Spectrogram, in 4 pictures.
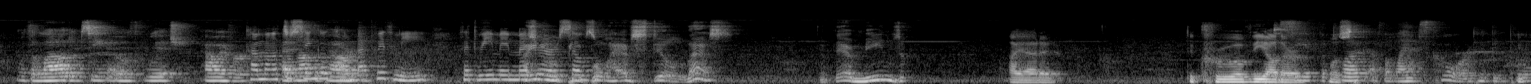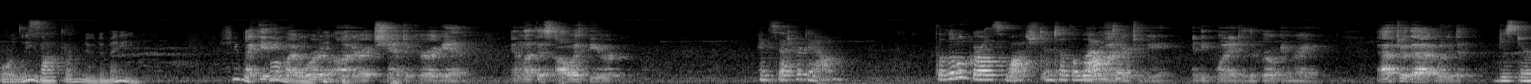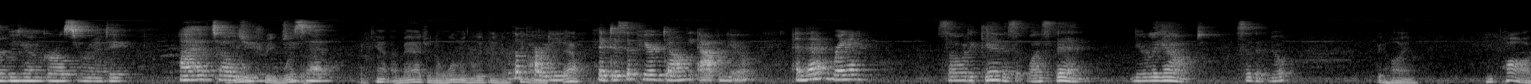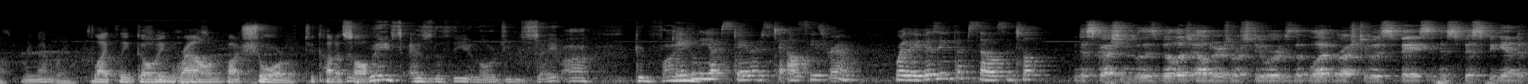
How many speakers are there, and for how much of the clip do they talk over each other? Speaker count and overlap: eight, about 16%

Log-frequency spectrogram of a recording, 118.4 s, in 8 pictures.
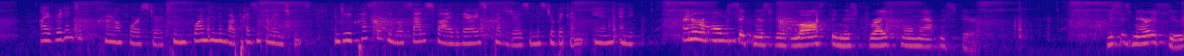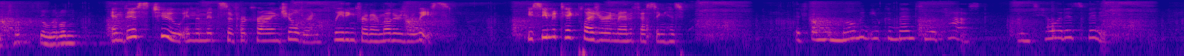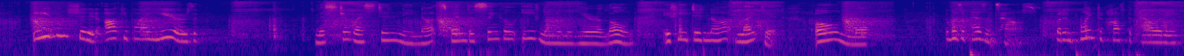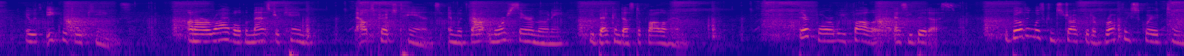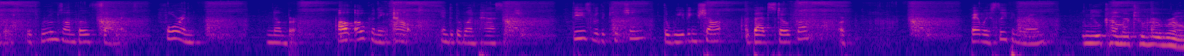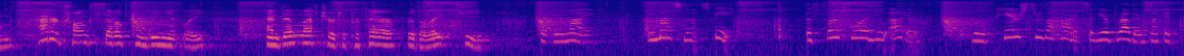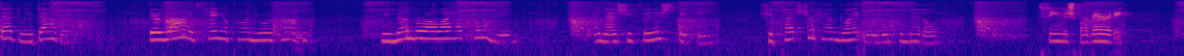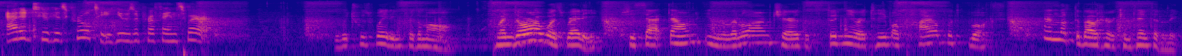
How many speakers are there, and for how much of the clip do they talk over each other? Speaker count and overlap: six, no overlap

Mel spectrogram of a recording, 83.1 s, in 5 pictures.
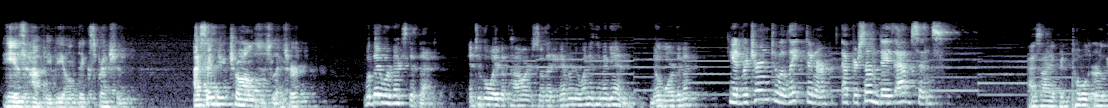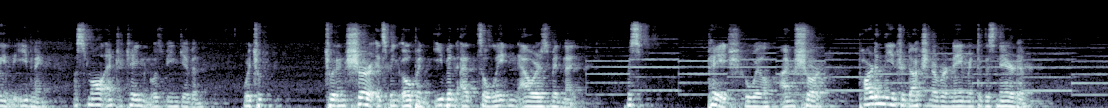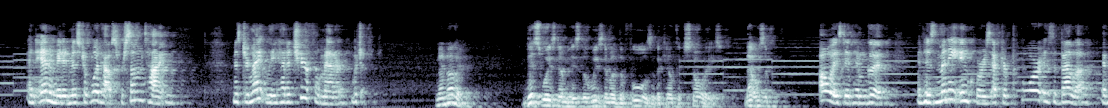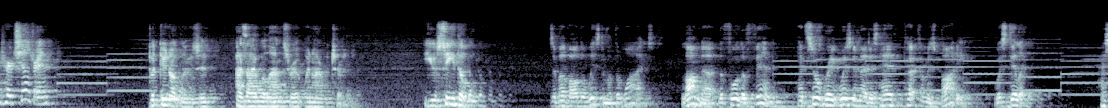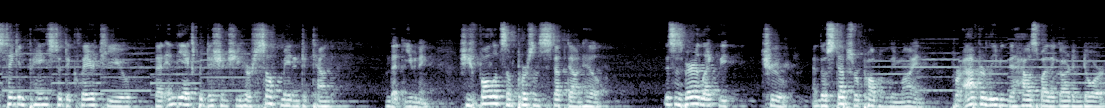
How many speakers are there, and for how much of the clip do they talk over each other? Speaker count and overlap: four, no overlap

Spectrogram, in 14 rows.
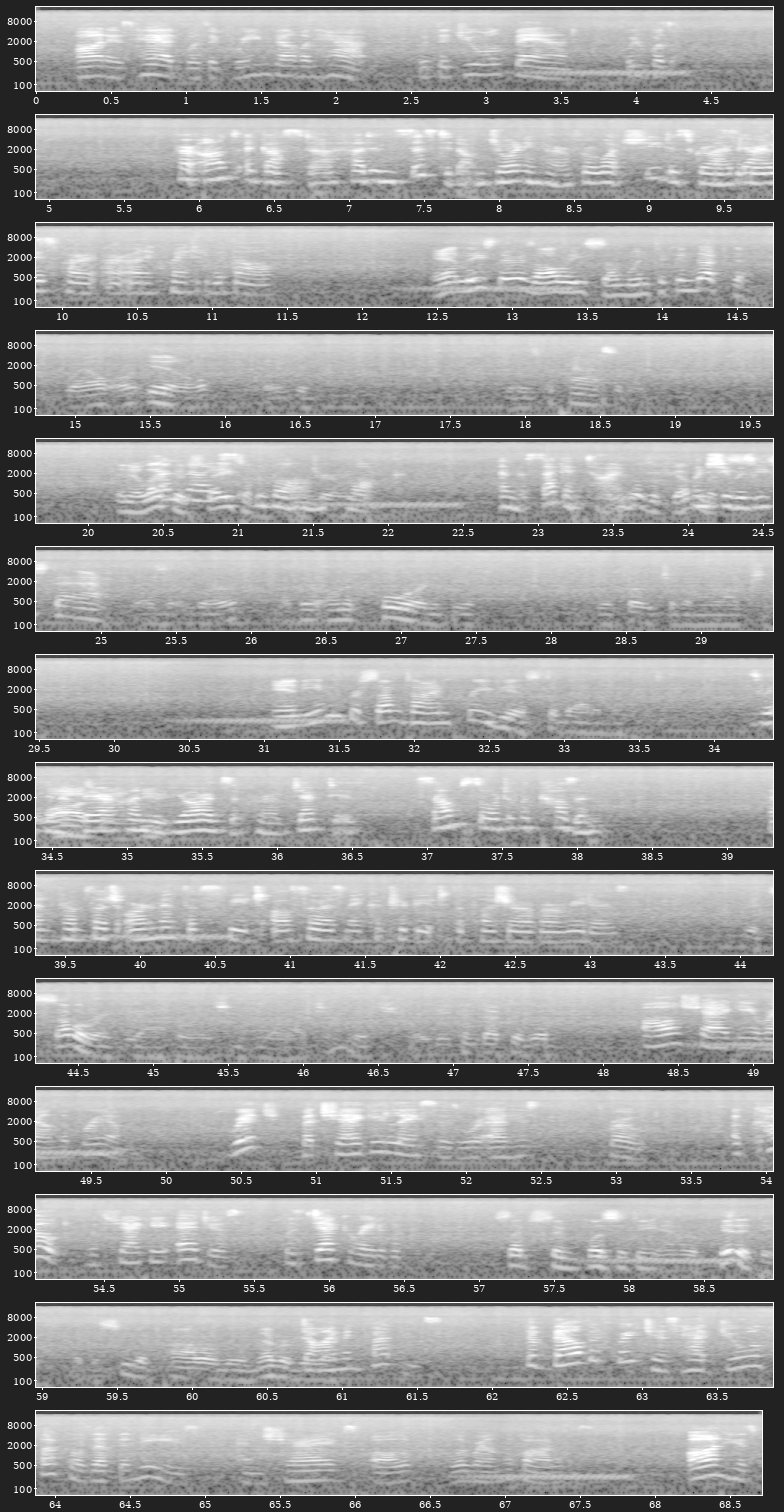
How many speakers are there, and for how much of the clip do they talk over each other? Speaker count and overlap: four, about 7%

